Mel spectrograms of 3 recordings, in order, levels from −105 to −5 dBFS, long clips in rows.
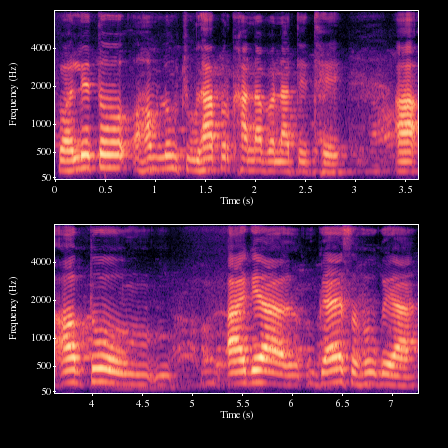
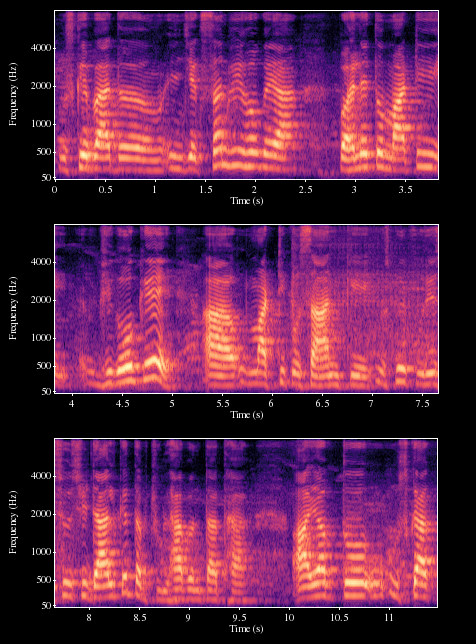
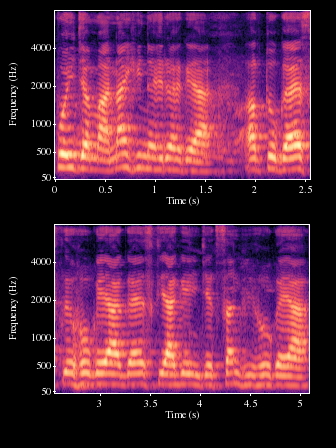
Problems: background sounds at intervals, background conversations at intervals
